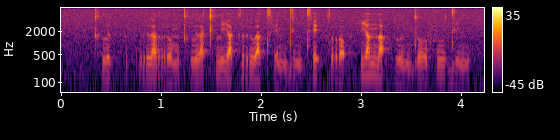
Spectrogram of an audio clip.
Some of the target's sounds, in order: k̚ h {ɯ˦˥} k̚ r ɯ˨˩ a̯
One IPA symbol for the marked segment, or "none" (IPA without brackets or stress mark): ɯ˨˩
